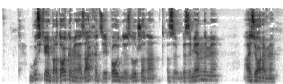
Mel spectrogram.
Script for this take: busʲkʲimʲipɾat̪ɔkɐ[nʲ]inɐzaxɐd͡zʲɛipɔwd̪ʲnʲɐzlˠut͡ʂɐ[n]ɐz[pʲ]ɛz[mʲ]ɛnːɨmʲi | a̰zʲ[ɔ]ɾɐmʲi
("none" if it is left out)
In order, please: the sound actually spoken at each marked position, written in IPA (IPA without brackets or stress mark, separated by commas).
mʲ, n, bʲ, mʲ, ɔ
